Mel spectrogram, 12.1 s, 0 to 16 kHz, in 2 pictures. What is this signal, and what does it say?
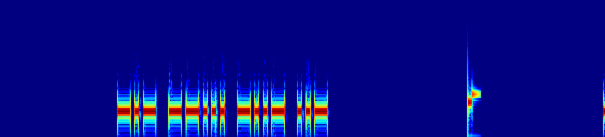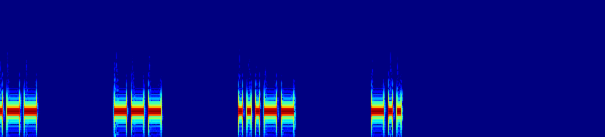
Morse code, heard as a keyed tone, about 28 wpm, spaced as for 14 wpm, 700 Hz. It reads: K7XU WO3D
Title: USA Call Signs - 6x Character Spacing - 28wpm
